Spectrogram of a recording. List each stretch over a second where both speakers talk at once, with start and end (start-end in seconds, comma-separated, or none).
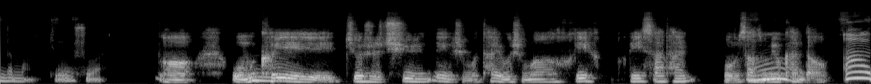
none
